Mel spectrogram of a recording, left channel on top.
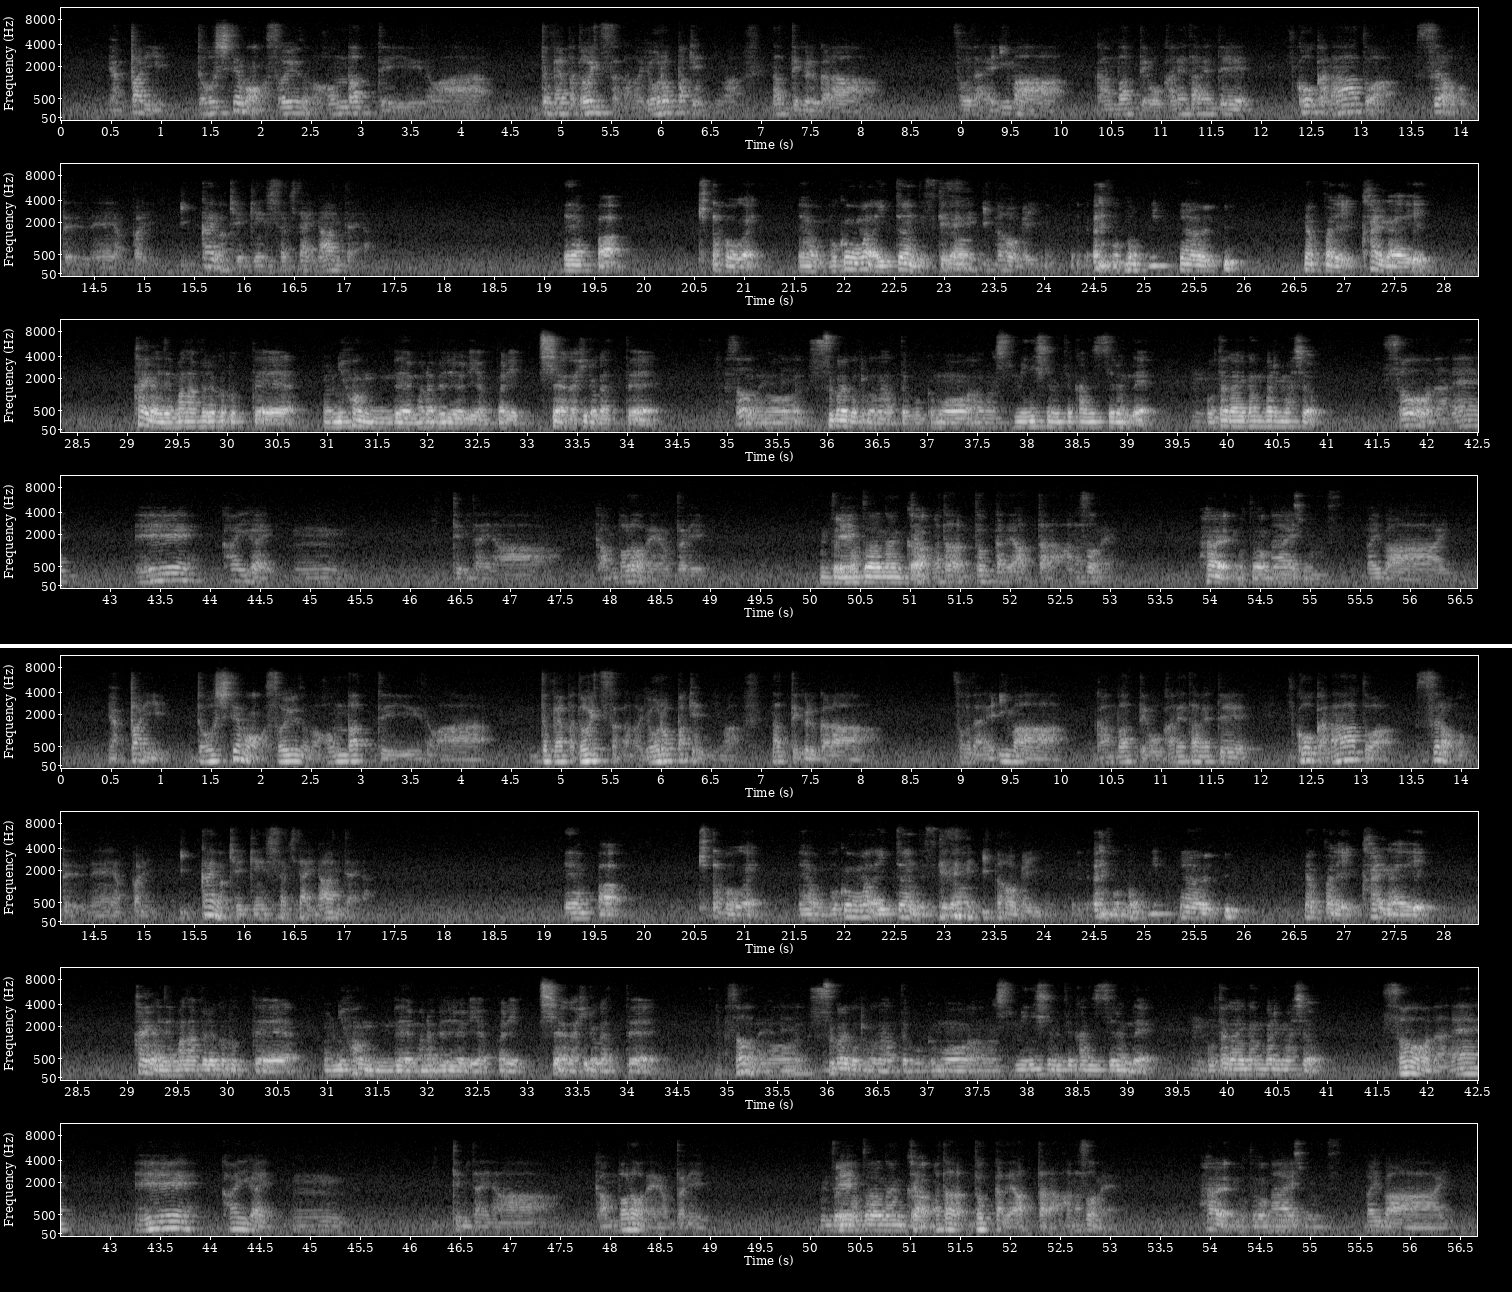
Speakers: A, on the right; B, on the left.
A: やっぱりどうしてもそういうのの本場っていうのは、でもやっぱドイツとかのヨーロッパ圏にはなってくるから、そうだね、今頑張ってお金貯めていこうかなとはうっすら思ってるね、やっぱり。一回は経験しておきたいな、みたいな。
B: えやっぱ来た方が、いや、僕もまだ行ってないんですけど、
A: <laughs> 行った方がいい。
B: <laughs> いや、いやっぱり海外、海外で学べることって、日本で学べるよりやっぱり視野が広がって、
A: うん。やっぱそうだよね。
B: あの、すごいことだなって僕も、
A: うん。
B: あの、身に染みて感じてるんで、
A: うん。
B: お互い頑張りましょう。
A: そうだね。ええ海外。うん。行ってみたいな。頑張ろうね、本当に。
B: 本当にまたなんか、
A: え、じゃあまたどっかで会ったら話そうね。
B: はい、またお願いします。
A: はい。バイバーイ。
